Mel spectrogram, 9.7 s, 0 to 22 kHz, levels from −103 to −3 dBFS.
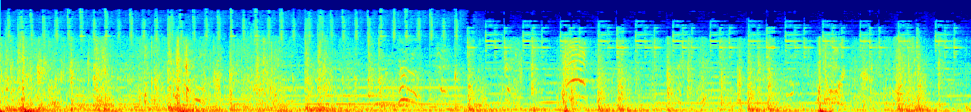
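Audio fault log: No faults detected in this recording.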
